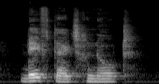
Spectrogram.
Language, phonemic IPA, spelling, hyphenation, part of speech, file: Dutch, /ˈleːf.tɛi̯ts.xəˌnoːt/, leeftijdsgenoot, leef‧tijds‧ge‧noot, noun, Nl-leeftijdsgenoot.ogg
- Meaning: age-mate (person of the same age)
